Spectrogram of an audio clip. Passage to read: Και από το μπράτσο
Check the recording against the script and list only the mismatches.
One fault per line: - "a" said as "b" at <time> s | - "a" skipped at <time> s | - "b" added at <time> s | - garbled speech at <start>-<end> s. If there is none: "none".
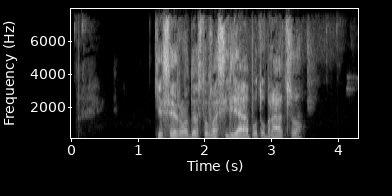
- "σέρνοντας το Βασιλιά" added at 1.4 s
